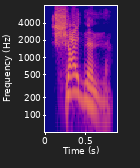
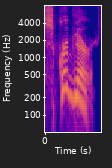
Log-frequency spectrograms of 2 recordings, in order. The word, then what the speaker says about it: Scribner: So that's going to bring up Bennett Scheidman. Boy, I'm thankful Dan went down and got those pronunciations on those names. And Dan went and got pronunciations, and evidently we had the wrong name. It's Scribner.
